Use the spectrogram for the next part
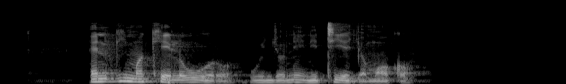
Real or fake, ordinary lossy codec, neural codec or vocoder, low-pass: real; none; none; 7.2 kHz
